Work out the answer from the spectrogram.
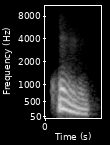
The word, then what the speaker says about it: who: spelled the away so we hear the H make the sound and the O make the o sound so we hear who who the W silent and our next and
